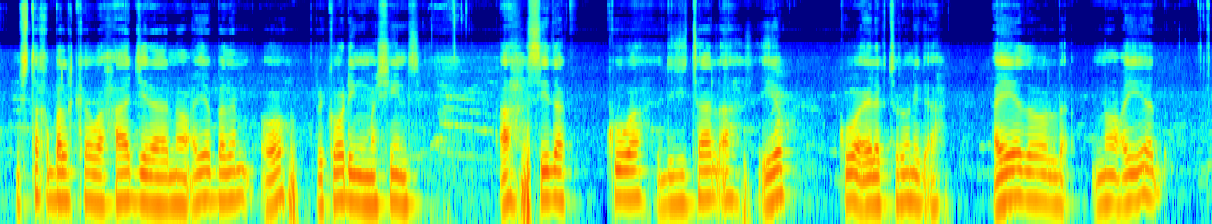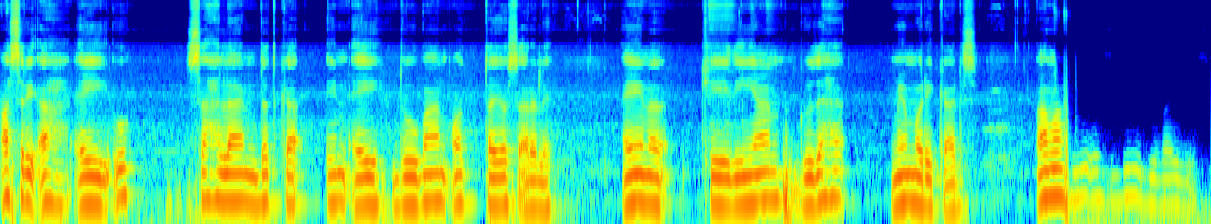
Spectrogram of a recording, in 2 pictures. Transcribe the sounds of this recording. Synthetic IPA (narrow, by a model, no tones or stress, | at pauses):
mʊst̪ʰɐqbɐlkʰɐwɑħɑːt͡ʃɪɾɐnɔːʕjɐbɐðɐnʔɔːrɛkʰɔːrdɪŋmɐʃiːns | ʔɐhsɪðɐ | kʰʊwɐd̪ɪd͡ʒɪt̪ʰaːlʔɐhḭjɔ | kʰʊwɐɛlɛkt̪ʰɾɔːnɪɡɐh | ʔɐjɐðɔːnɔːʕjɐ | ʕɑsɾɪʔɐɦɛjʔʊsɐɦlaːnd̪ɐd̪kʰɐɪnʔɛjd̪uːβaːnʔɔ̰t̪ʰːɐjɔːsɐ̰ɾɐlɛ | ʔɛjɛjnɐkʰɛːðɪjaːnɡuðɐɦɐ | mɛmɔɾɪkʰads | ʔɐmɐjuːɛsbiːd̪vajsɐs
